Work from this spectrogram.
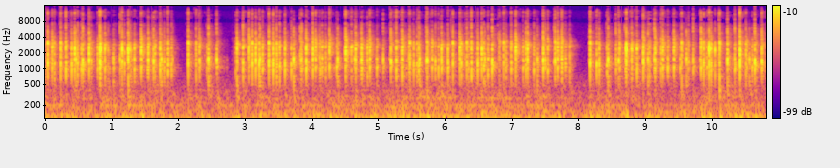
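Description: Continuous fingertip typing on a Monsgeek M1 mechanical keyboard with a black aluminum case, plastic keycaps and NK Cream switches. Rapid, crisp, bright clacks with very short decay run steadily, with brief pauses near 2 and 8 seconds.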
